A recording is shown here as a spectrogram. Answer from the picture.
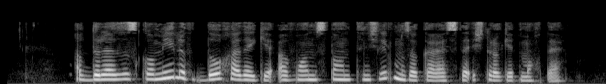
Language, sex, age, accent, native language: Uzbek, female, 19-29, Qashqadaryo, Uzbek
